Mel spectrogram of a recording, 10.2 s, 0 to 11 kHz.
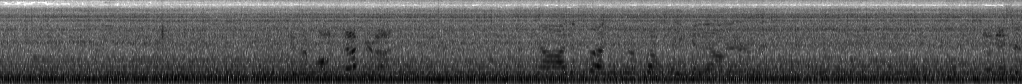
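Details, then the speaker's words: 1966 Chevy Biscayne straight six, Powerglide, after 20 years sitting and new parts, power fed to coil: steady, even low idle with smooth rhythm, no knocks or misses; runs good though a little smoky. "This thing runs good. It's a little smoky."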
